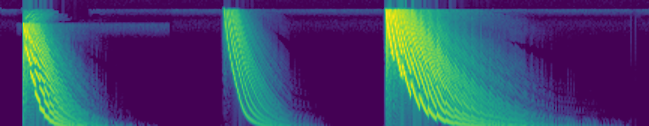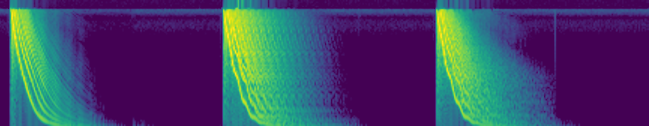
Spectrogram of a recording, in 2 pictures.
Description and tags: Various lazer sounds
Lazer sounds for music project, hopefully useful.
